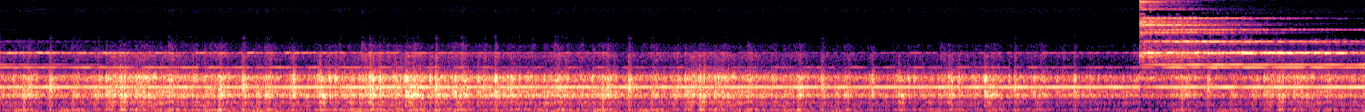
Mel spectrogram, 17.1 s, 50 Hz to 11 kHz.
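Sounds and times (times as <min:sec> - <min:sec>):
ambient drone music: 0:00.0 - 0:17.0.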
